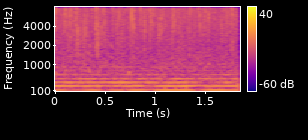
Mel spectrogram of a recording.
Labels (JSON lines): {"label": "biophony, midshipman", "recorder": "SoundTrap 500"}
